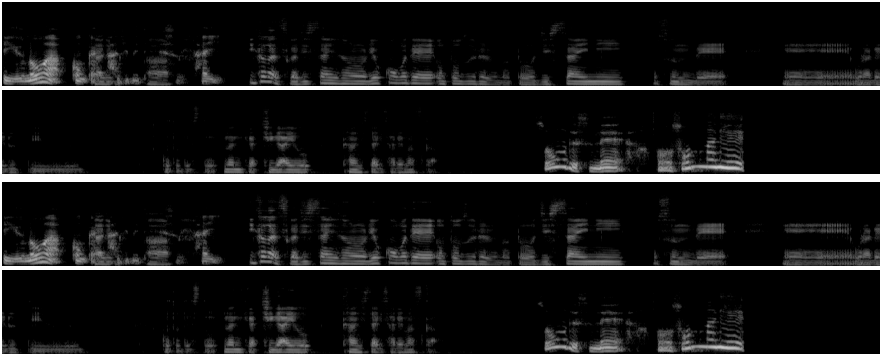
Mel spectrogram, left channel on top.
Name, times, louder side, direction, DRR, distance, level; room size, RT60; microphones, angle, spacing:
voice 1, 0.0-1.2 1.6-2.2 14.2-16.2, left 2 dB, 15° left, 0.8 m, -27 dB
voice 2, 0.9-2.0 2.5-6.2 6.5-7.3 7.8-9.6 10.4-11.9 12.2-13.1, right 2 dB, 30° right, 6.2 m, -43 dB
head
